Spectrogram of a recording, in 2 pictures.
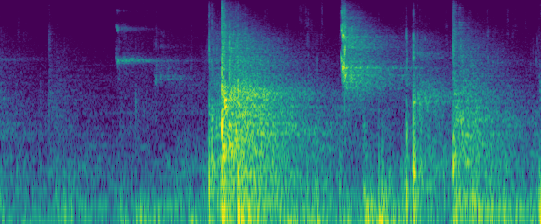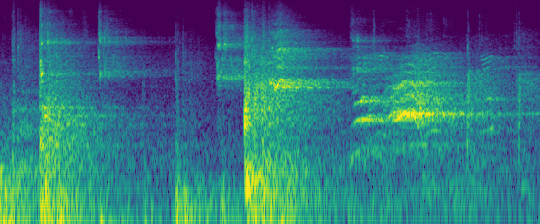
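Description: Squash ball hit back and forth in a rally, racket strikes and ball hitting the walls of a glass court: a run of sharp cracks about a second apart, each ringing briefly in the hall.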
